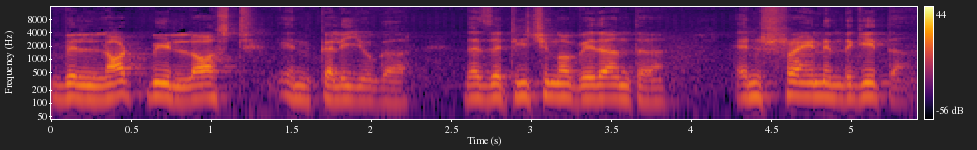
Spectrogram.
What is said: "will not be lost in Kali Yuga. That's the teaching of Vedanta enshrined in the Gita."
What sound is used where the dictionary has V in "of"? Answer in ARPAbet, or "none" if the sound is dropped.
V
